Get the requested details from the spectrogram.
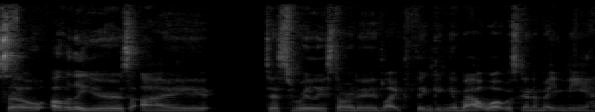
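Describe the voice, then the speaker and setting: Over a very clean recording with a silent background, a man speaks at a moderate pace with fairly even intonation. His tone is dark and mellow, with a fairly low pitch. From Tennessee (grew up in small rural town from age six). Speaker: podcaster. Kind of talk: personal storytelling monologue. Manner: casual, with frequent fillers and laughs.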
